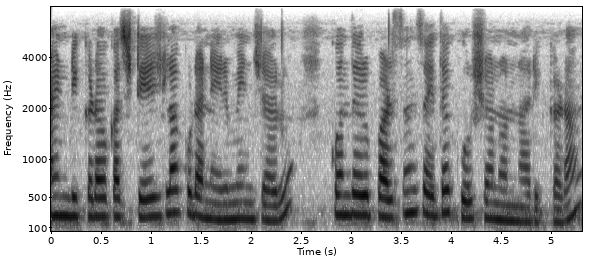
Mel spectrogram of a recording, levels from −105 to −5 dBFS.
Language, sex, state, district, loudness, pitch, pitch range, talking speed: Telugu, female, Andhra Pradesh, Guntur, -16 LUFS, 245 Hz, 210-270 Hz, 135 wpm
